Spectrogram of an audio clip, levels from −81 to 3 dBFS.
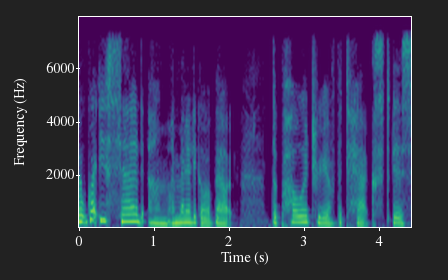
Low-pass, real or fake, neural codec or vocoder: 7.2 kHz; fake; codec, 16 kHz in and 24 kHz out, 1.1 kbps, FireRedTTS-2 codec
